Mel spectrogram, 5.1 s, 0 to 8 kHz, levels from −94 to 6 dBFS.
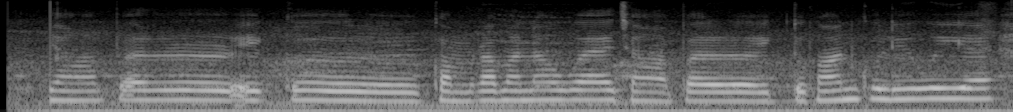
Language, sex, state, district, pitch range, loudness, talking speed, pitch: Hindi, female, Bihar, Jahanabad, 205-225 Hz, -26 LUFS, 175 wpm, 220 Hz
